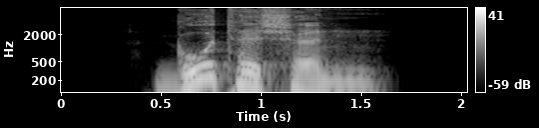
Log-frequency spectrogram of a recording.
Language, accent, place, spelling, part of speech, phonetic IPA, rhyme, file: German, Germany, Berlin, gotischen, adjective, [ˈɡoːtɪʃn̩], -oːtɪʃn̩, De-gotischen.ogg
- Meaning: inflection of gotisch: 1. strong genitive masculine/neuter singular 2. weak/mixed genitive/dative all-gender singular 3. strong/weak/mixed accusative masculine singular 4. strong dative plural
